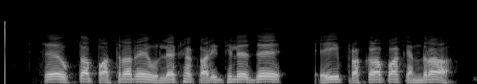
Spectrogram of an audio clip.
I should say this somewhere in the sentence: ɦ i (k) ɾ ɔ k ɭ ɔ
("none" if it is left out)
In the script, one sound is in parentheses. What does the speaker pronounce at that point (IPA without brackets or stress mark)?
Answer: p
